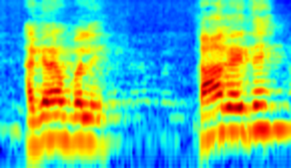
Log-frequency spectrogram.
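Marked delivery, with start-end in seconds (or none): 1.2-1.9 high, accusing voice. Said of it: "इसका मतलब जहाँ गए थे, आप सही जगह पर नहीं गए".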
